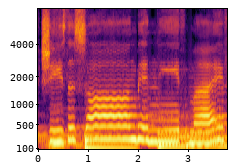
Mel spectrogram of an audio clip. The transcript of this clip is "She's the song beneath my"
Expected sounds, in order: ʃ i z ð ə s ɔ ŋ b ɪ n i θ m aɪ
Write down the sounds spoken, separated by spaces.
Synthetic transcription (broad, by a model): ʃ i z ð ə s ɔ ŋ b ɪ n i θ m aɪ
